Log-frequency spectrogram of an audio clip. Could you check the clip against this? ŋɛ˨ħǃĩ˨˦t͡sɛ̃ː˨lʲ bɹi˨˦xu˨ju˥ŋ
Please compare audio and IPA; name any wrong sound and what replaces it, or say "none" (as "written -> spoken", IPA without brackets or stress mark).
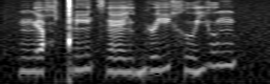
none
